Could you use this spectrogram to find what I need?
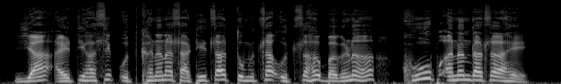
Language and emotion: Marathi, happy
